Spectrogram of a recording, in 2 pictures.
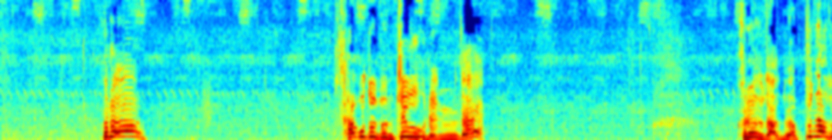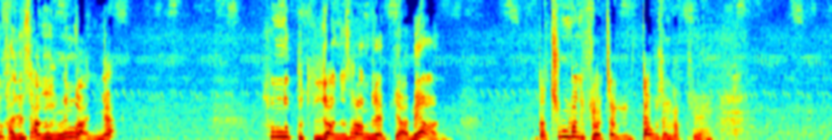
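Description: A young woman speaks in a tearful, trembling voice close by.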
